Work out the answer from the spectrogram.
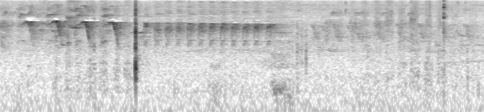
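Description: Small birds chirping in quick, repeated short calls, with one sharp click about a second and a half in.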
